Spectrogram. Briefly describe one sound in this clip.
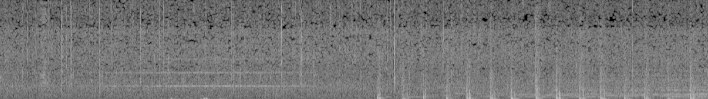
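Rain patters steadily all around.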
